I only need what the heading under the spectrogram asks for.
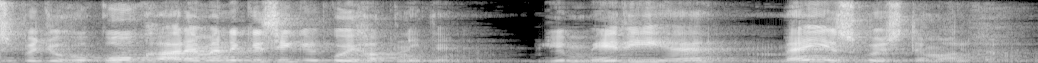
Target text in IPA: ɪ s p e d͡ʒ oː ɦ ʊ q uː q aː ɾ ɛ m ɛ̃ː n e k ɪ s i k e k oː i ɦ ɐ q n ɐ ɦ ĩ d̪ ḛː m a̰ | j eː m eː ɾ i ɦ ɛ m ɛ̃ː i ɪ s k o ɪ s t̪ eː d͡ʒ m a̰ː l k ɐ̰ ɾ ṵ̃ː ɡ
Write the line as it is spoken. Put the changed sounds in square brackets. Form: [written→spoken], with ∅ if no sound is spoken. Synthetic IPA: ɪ s p e d͡ʒ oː ɦ ʊ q uː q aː ɾ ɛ m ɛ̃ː n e k ɪ s i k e k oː i ɦ ɐ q n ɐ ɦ ĩ d̪ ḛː [m→n] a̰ | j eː m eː ɾ i ɦ ɛ m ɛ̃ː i ɪ s k o ɪ s t̪ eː [d͡ʒ→∅] m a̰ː l k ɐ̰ ɾ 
